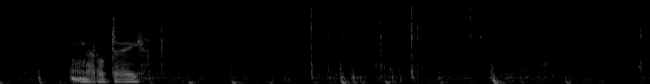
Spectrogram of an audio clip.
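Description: Scattered light taps and clicks of hands pressing and handling paper layers glued into an old hardback book, with a brief murmured sound from the crafter about a second in.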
